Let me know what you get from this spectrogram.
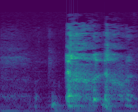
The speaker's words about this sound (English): But the salt on the chips make me want to cough.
